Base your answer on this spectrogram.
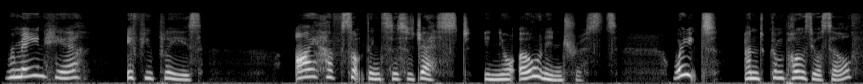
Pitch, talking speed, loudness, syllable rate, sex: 285 Hz, 125 wpm, -18 LUFS, 4.6 syllables/s, female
